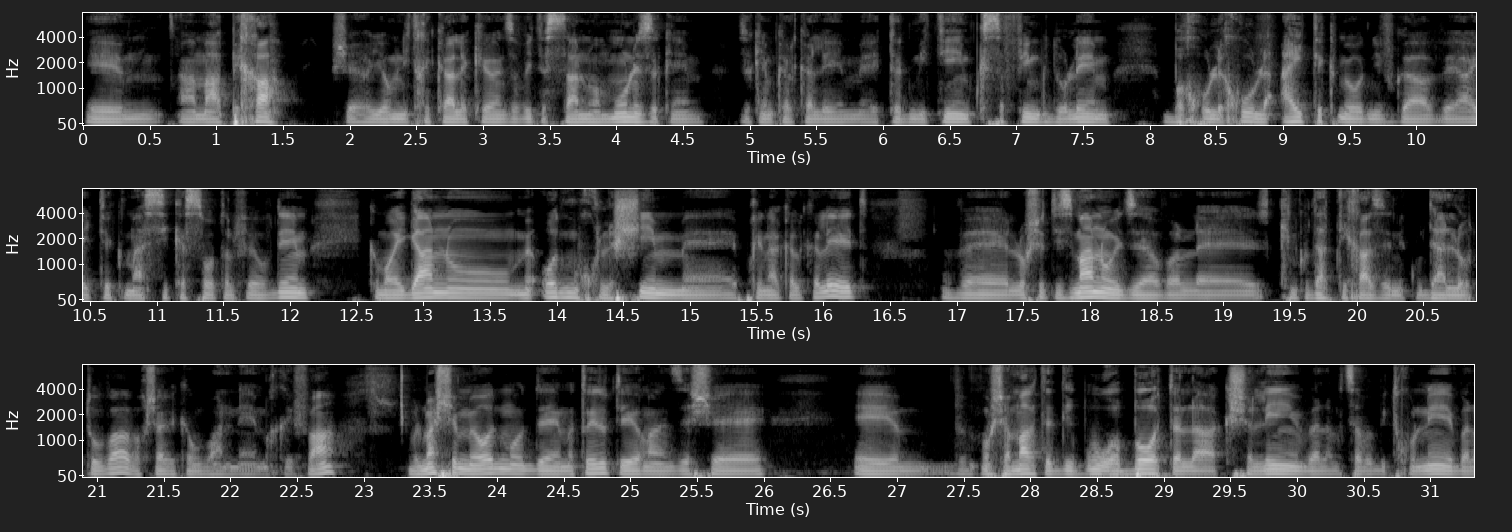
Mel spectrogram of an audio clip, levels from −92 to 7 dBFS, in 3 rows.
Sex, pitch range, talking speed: male, 95-110 Hz, 130 wpm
